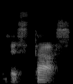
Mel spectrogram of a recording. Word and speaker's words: está: You would have to use a third person verb, which is estás. So it's el. No, I said it right. Está. No S. It's el está.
